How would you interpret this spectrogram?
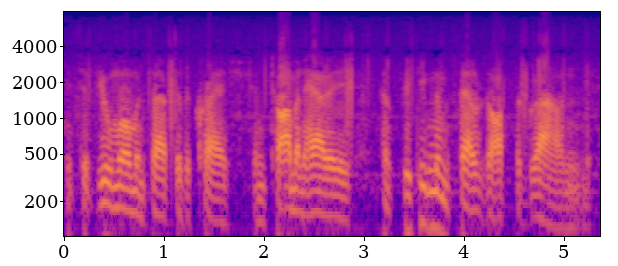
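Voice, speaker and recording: A man hosting and narrating a scripted 1940s radio mystery in an ominous, measured storytelling style. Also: extremely low pitch, animated, creaky. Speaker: host and narrator. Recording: muffled, noisy vintage radio recording.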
